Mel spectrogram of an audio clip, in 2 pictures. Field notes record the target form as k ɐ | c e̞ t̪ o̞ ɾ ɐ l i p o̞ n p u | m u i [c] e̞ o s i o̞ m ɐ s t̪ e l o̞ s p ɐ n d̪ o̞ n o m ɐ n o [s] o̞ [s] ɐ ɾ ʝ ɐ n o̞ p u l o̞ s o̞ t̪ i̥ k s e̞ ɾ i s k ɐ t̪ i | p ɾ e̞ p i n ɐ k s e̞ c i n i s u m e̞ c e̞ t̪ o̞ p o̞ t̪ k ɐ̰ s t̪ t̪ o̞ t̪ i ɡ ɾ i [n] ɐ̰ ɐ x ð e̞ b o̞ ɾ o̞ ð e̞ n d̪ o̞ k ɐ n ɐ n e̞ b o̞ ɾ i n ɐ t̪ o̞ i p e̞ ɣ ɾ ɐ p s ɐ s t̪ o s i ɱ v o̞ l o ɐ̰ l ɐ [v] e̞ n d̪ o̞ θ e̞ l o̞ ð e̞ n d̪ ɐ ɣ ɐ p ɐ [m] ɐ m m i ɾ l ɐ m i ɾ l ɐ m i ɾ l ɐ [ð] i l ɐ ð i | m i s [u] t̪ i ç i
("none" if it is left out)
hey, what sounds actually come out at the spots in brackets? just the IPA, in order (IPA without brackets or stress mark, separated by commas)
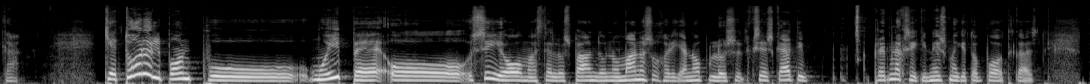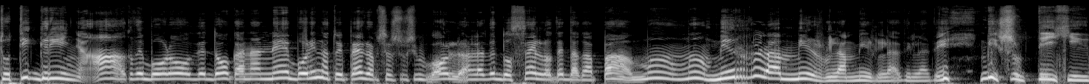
p, s, x, ɲ, ð, m, ð, u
